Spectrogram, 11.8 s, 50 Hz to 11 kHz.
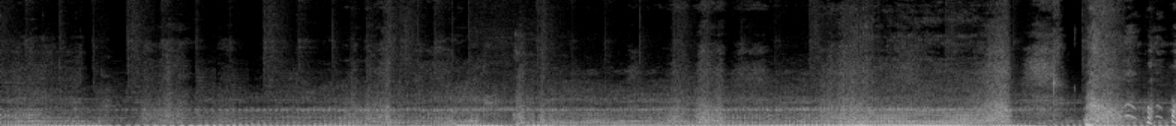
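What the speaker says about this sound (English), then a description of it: "Oh, it's just a light adventure bike." An X-Cape 650 light adventure motorcycle labours through soft beach sand, its engine a low, steady rumble with the pitch wavering as the throttle changes, plus clattering knocks and a sharp burst near the end.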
